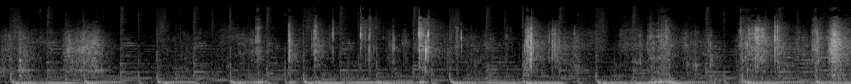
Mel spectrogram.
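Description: Large kitchen knife cutting through a whole pineapple's tough rind and core near the crown on a plastic cutting board: a run of crunching cuts and sharp knocks, over background music with a steady bass line.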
